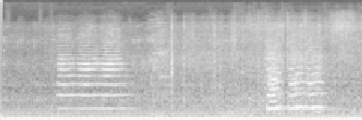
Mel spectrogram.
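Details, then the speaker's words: Jeep XJ horn sounded with engine running: two short honks thin and buzzy, second wavering and sagging in pitch; weak distorted horn. "my horn sounds terrible"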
